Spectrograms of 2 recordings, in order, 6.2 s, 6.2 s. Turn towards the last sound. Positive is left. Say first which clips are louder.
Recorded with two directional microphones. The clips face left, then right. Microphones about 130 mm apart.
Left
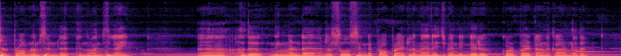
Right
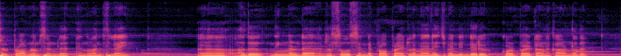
# right 3 dB
turn(degrees=-40)  # may be behind; listen again after turning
